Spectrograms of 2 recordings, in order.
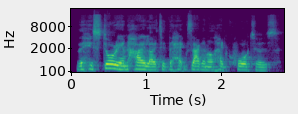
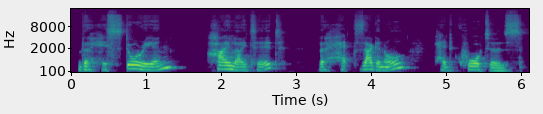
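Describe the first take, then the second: First: It is spoken at a natural pace. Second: It is spoken at a slow pace. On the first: "then twice at a more natural pace" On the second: "I'll read it the first time slowly"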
